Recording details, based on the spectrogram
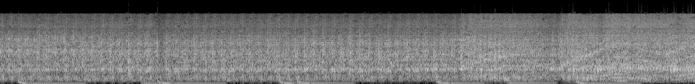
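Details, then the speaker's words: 2018 Kawasaki all-new Ninja 250 twin with slip-on racing exhaust, stock header and catalyst, blipped: harsh, rattly mechanical roughness through rising and falling revs is this bike's normal factory character (owner thinks factory clearances set loose), not a fault. "Kangen ya seperti itu suara kasarnya motor ini tuh ya bener-bener terdengar nah buat kalian yang baru naik Rini atau baru beli motor ini jangan kaget kenapa Jangan kaget karena itu memang bawaan motornya"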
